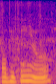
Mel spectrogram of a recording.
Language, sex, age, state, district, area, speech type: Nepali, male, 18-30, West Bengal, Alipurduar, rural, spontaneous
